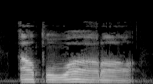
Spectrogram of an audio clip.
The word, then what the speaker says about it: اطوارا: یا مثلا فرض بفرمایید کلمه اطوارا، اطوارا بعد از حرف ر الف قرار گرفته و باید تفخیم بشه به این ترتیب اطوارا، اطوارا.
